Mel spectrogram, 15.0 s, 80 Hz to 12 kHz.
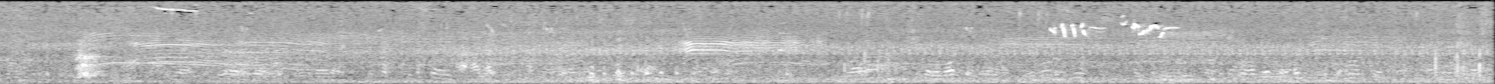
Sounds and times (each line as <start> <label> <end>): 0.0 Birds 14.9
0.0 Chatter 14.9
0.8 Dog 1.2
0.8 Sheep 3.4
6.8 Sheep 8.2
